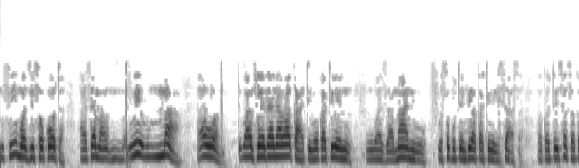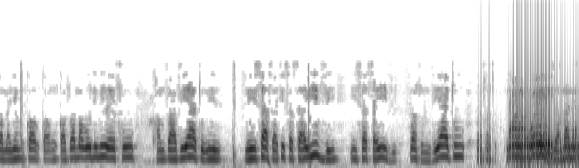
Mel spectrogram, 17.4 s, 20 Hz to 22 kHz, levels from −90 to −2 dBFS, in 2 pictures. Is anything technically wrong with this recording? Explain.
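Yes, there are two faults. Throughout the speech, the audio was likely squeezed through heavy MP3 compression at a very low bitrate, one that fits something near 16 kbps. The encoder cut the treble and dropped weaker frequency detail frame by frame, leaving dull, watery, swirling speech with smeared consonants.

From 15.84 s to the end, there is buffer tearing: the writing side and the playback side of the audio buffer drifted out of step. A bit under half of each buffer replays sound from about a tenth of a second earlier, producing a rattling 25 Hz robotic buzz over the speech.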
